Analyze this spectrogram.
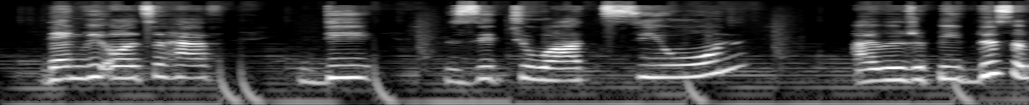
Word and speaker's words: Situation: Then we also have the Situation. I will repeat this. A lot of you were having trouble in pronouncing this word. The Situation. Remember, S is pronounced as Z.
